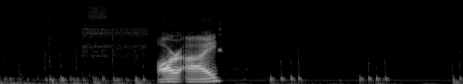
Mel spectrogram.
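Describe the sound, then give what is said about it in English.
Typing on a computer keyboard: faint, irregular clusters of soft key clicks, briefly broken by a loud short vocal sound, then a few more sparse taps. “I need you to type this shit, all right?”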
